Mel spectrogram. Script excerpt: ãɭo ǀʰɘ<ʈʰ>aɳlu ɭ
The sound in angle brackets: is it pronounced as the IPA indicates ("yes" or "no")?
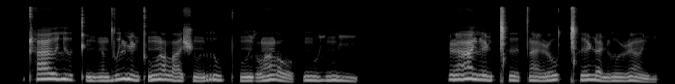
no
